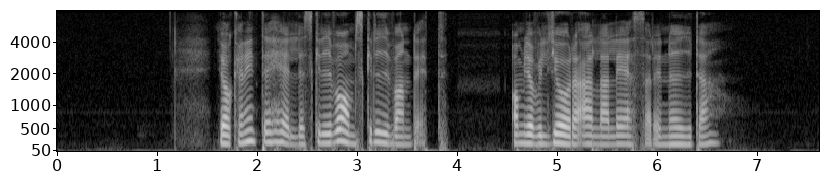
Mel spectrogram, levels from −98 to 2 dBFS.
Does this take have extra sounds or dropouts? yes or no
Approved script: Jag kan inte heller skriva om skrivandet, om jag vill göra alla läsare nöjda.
no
